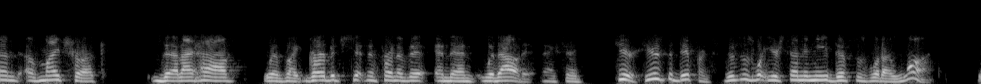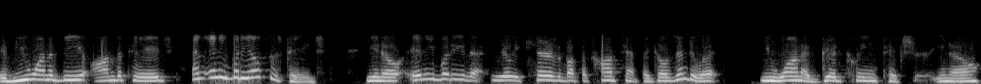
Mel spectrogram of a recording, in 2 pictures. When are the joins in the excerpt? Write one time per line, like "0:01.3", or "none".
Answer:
none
